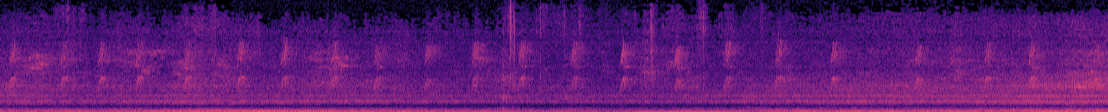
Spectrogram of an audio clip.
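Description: A bird chirping over and over, about two short high chirps a second, under a low, uneven rumble.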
